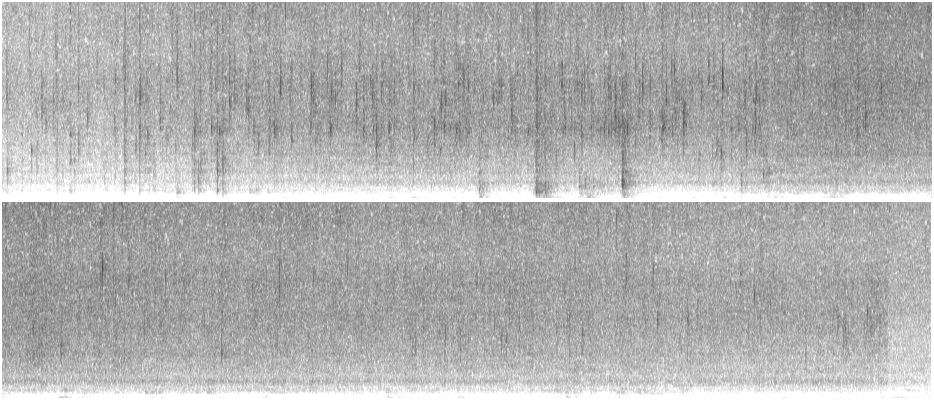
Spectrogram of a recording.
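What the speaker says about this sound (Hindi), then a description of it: "अब हम इसमें ओनियन ऐड कर लेंगे और इसको हल्का सा फ्राई करेंगे।" Chopped onions fry lightly in a pan for haleem, a dense continuous crackling sizzle like rain on a surface, with sharper spatters and stirring scrapes early on, then settling into a steady close hiss with no talking.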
